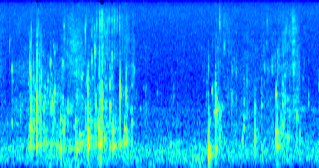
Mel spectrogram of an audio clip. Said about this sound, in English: So, we're gonna go and do another ASMR sound. So, what's the second one? What are we gonna do? The second one, we'll do the water waves. I really like this.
